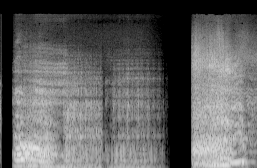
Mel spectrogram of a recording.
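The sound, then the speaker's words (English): A deep, gravelly movie-monster roar in three bursts: a long loud bellow, a softer growling continuation, then after a short silence a final harsh roar. No one speaks. “Apparently, uh, another fun fact the Rancor, like, growls uh, a little hot doggy dog, little dachshund, which I found hilarious.”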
